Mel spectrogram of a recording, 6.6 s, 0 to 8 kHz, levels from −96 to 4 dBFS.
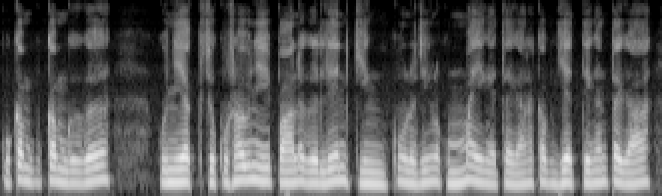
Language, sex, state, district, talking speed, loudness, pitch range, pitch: Wancho, male, Arunachal Pradesh, Longding, 210 wpm, -15 LUFS, 140-155 Hz, 145 Hz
